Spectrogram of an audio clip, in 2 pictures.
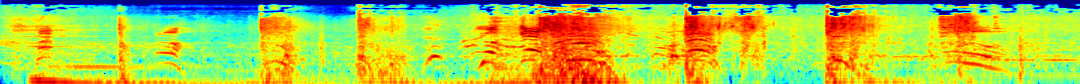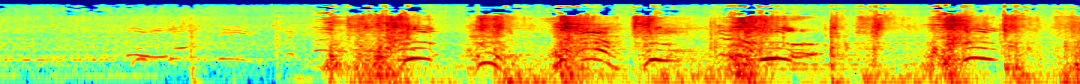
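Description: A sword strikes against a shield and metal clangs.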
